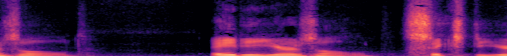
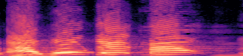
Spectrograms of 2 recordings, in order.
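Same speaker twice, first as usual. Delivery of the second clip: eager claim; 10 semitones higher, 6 dB louder than usual. Acted. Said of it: "Joshua and Caleb said".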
